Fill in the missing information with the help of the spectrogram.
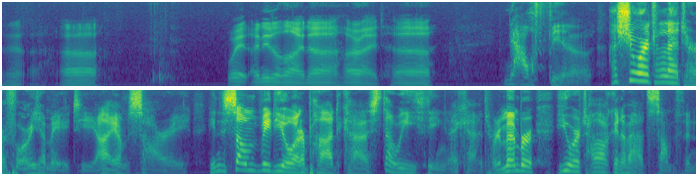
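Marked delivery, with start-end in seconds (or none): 5.0-13.9 swooping put-on seafaring pirate voice, laid on thick. Asked for a best pirate voice, reading a short letter in put-on pirate voice. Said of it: "do your best pirate voice".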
